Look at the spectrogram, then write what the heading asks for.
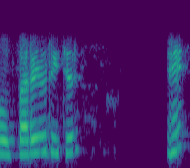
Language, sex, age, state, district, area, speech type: Malayalam, female, 18-30, Kerala, Thrissur, rural, conversation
